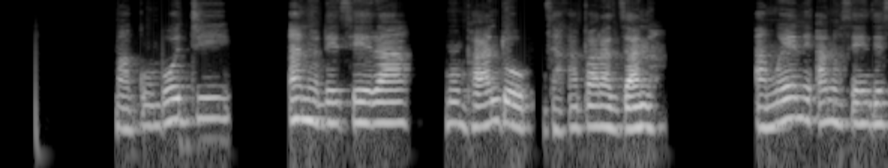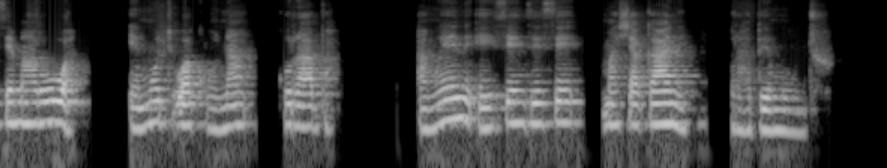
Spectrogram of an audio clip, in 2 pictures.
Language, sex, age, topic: Ndau, male, 25-35, health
